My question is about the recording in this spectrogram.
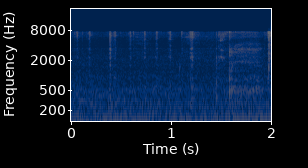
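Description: Faint snips of a pair of scissors cutting through grosgrain ribbon: a few soft clicks of the blades.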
